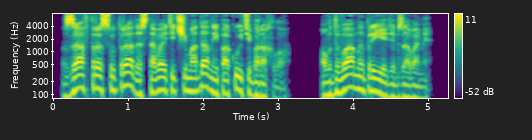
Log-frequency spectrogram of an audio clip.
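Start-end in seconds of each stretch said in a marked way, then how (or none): none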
